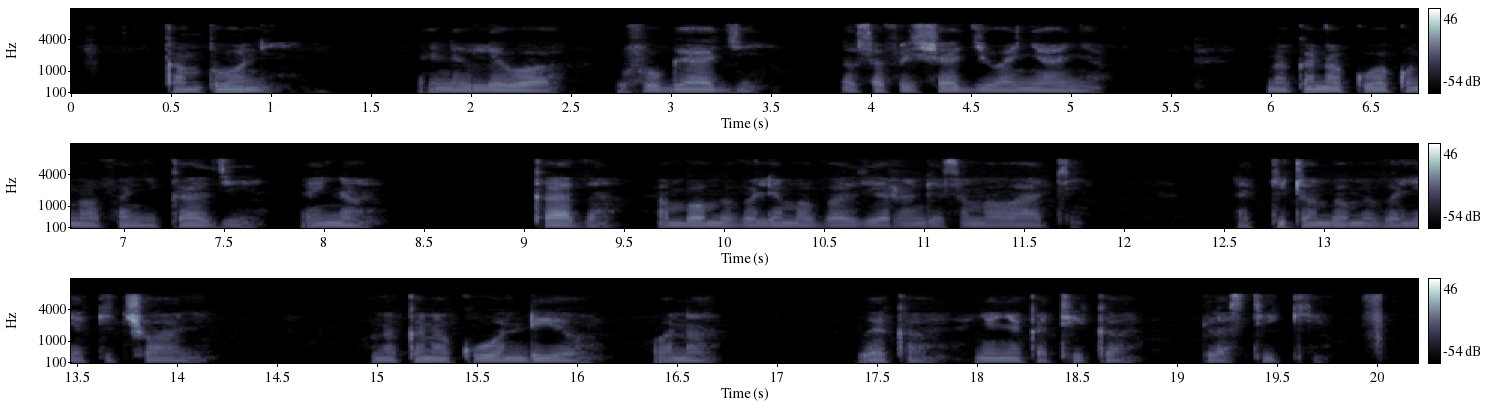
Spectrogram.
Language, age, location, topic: Swahili, 18-24, Nairobi, agriculture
